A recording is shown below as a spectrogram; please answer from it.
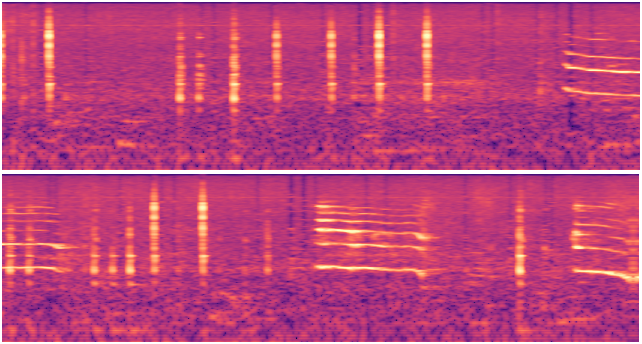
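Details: Domestic cat in a multi-cat household giving three drawn-out meows that slide downward in pitch, the last two close together, over quiet background with sharp, irregular clicking ticks.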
